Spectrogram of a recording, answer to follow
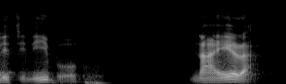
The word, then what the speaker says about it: naira: Nera, the same thing. I think the English and Hebrew version is the same. They sound alike. Nera, not Nara.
